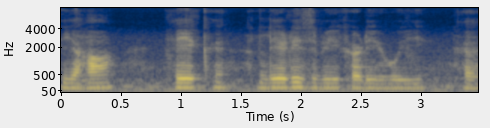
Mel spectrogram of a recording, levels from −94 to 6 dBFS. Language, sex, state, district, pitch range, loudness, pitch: Hindi, male, Haryana, Rohtak, 115-125 Hz, -21 LUFS, 120 Hz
